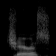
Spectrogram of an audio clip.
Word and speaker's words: Charis: Charis? It's with a ch, not a sh.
